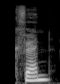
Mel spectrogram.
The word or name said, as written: kvan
